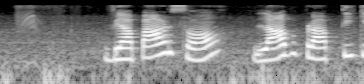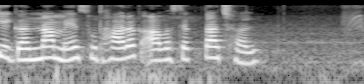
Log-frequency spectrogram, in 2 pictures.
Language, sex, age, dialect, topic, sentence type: Maithili, female, 25-30, Southern/Standard, banking, statement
